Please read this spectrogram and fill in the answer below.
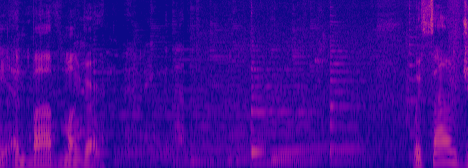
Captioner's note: chatter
